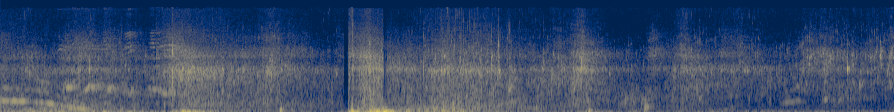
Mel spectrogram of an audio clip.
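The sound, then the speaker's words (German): A cannonball jump into water, heard from underwater: one sudden muffled splash burst midway, set in murky, bubbling water noise that trickles on faintly afterward. “Wir haben ja eigentlich gerade mal versucht, euch was vorzuspielen, und zwar, wie man eine richtige Arschbombe ins Wasser macht und wie sich das Unterwasser für die Fische anhört.”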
